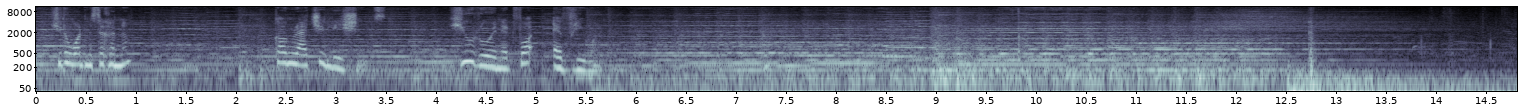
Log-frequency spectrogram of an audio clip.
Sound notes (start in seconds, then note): 9.6 Car door opens; 12.6 Car door closes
